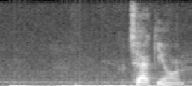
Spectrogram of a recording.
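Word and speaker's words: Tachyon: rare and which ones are not now then tachon that's how you pronounce that name the L axes and then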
